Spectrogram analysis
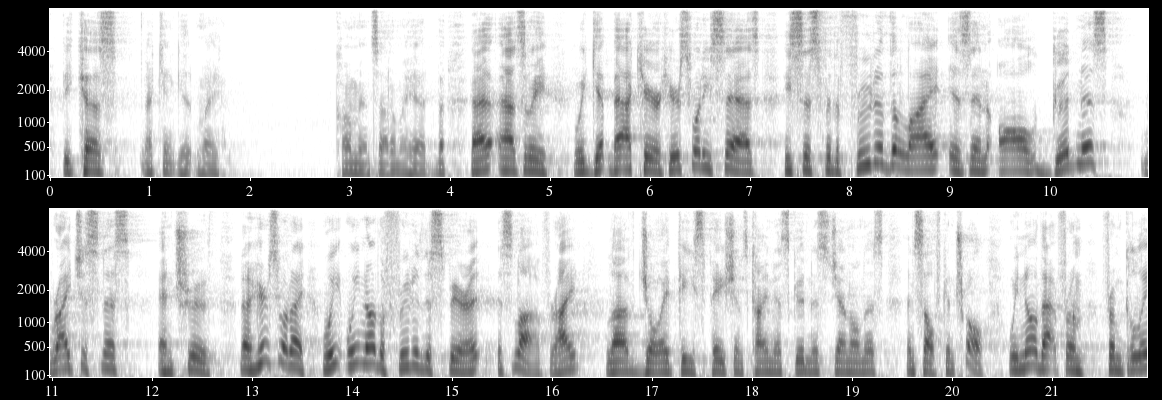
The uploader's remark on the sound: Audio messages from Calvary Chapel in Sierra Vista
